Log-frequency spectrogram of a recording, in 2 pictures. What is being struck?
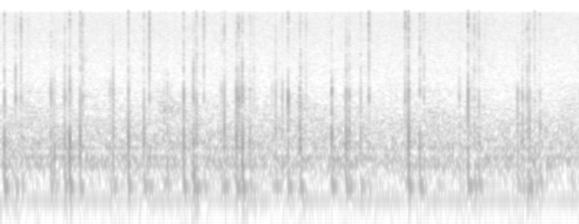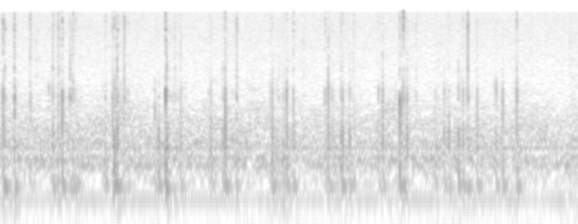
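Rock salt lamp.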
